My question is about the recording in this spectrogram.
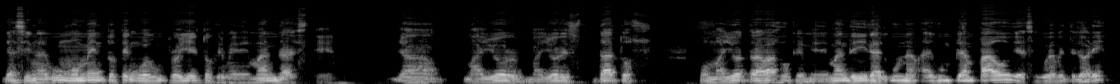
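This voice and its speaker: A steady-toned man with a low, deep, dark and mellow voice gives an unscripted screen-share tutorial. An energy manager and native Spanish speaker, he explains software casually and unhurriedly, halting to correct himself and often adding "pues" and "¿no?" as he works on screen.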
